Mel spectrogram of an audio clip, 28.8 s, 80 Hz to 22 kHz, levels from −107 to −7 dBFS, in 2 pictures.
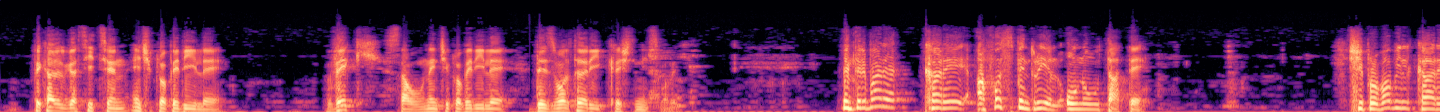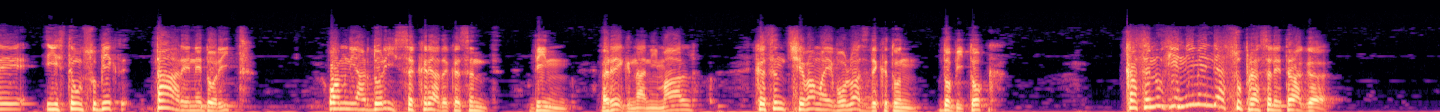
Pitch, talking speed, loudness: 145 Hz, 115 wpm, -15 LUFS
